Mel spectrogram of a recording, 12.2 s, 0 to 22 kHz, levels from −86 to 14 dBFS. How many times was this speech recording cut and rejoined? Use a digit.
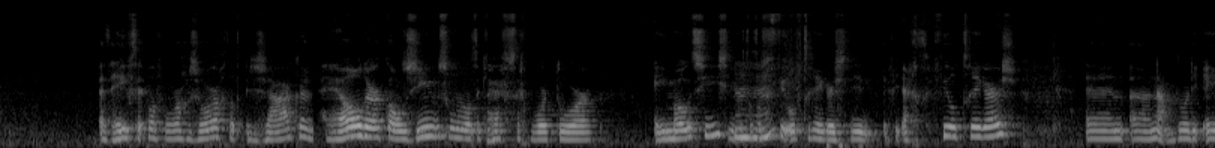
5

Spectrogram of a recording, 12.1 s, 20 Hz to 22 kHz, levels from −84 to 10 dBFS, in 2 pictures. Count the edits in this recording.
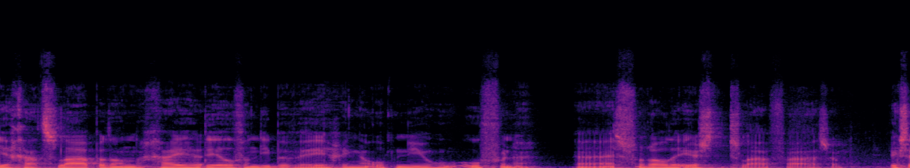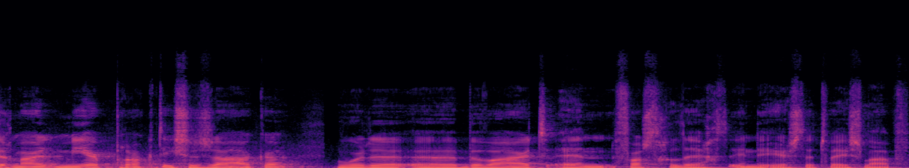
6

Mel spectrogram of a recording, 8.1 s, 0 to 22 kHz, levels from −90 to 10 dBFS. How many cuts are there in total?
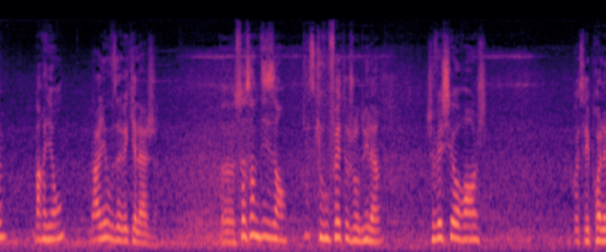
0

